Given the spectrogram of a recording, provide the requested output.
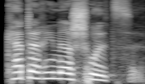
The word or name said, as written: Katharina Schulze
